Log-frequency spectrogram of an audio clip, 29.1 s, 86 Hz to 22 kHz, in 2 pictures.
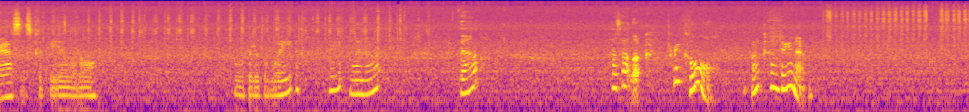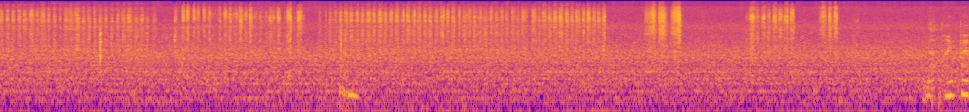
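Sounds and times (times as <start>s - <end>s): steady background hiss: 0.0s - 29.0s
drawing tool scratching on paper: 0.5s - 6.4s, 12.4s - 23.6s, 24.2s - 24.8s, 25.8s - 27.1s.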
